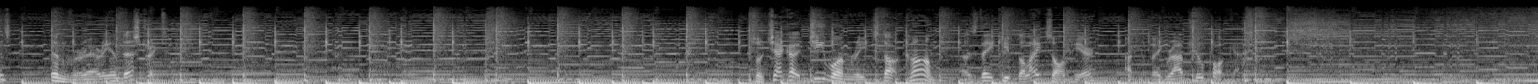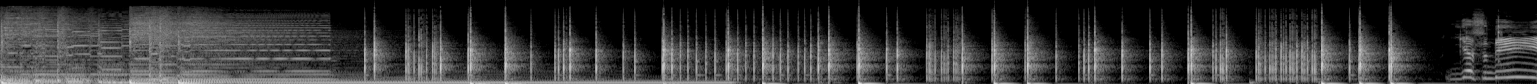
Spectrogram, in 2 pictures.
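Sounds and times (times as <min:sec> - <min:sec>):
speech: 0:00.0 - 0:01.9, 0:07.6 - 0:12.6
music: 0:00.0 - 0:23.6
wooden sticks tapped together and thrown: 0:19.0 - 0:29.6.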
